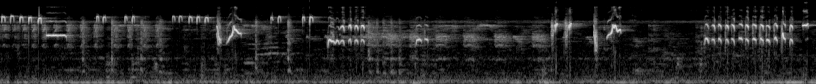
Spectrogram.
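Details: Olive-backed sunbird song meant to prompt other sunbirds to respond: rapid high ticking runs alternate with buzzy chattering trills and a few sharp downslurred squeaks, lively throughout.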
